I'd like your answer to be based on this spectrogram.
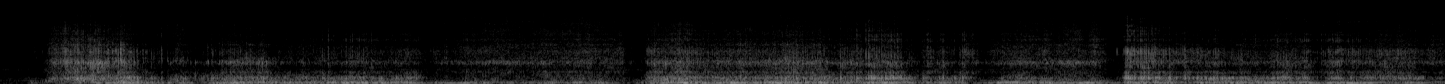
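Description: Medium-length manicured fingernails of both hands scratch slowly and hard along the slightly textured surface of a large, dark, printed cardboard gift tube: whisky-style packaging with medal stickers, a hollow cylinder lying on its side on a table. The result is a deep, rumbling, roar-like scrape dominated by low tones, running in long continuous strokes with brief dips between them.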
